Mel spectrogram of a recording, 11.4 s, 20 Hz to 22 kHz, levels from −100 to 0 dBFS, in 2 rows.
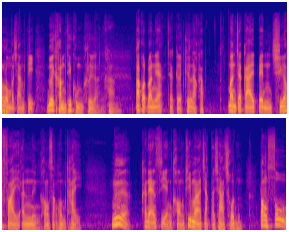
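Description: Dropped buffers (overrun) occur at 0.35, 2.74, 4.54 and 5.56 s, each a jump where the speech skips forward. Around 10 to 40 ms goes missing each time, likely because the program collected its samples late and the hardware overwrote them.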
